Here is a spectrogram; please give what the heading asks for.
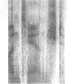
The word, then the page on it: untinged: American English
